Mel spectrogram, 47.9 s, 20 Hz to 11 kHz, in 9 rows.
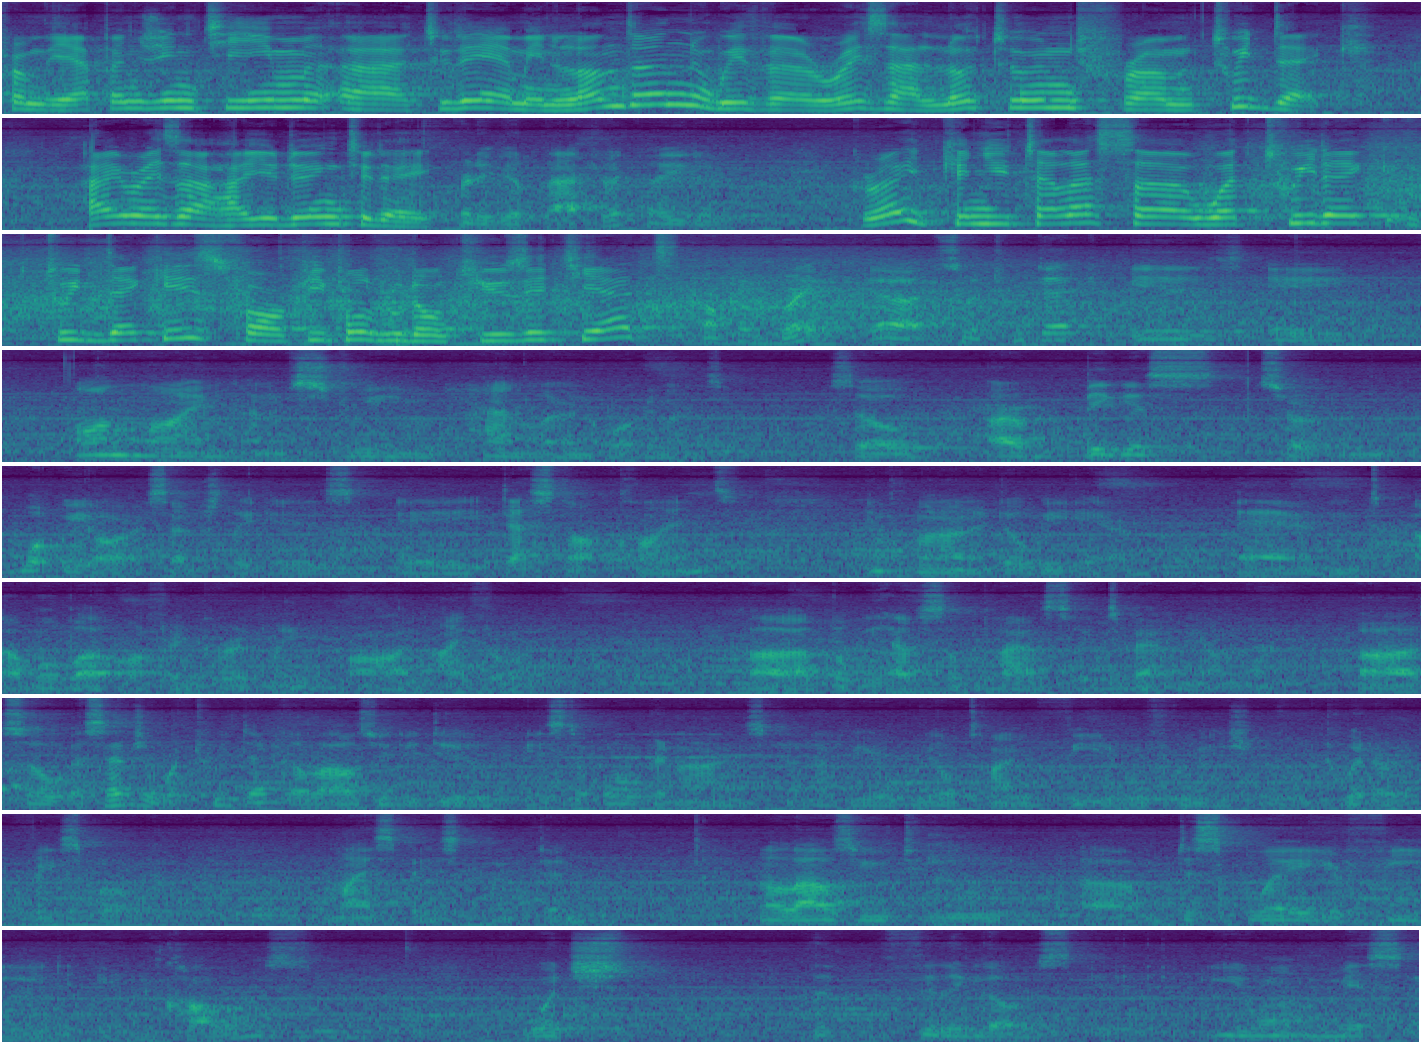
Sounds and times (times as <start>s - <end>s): Speech: 0.0s - 28.7s, 29.4s - 43.8s, 44.5s - 47.8s.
